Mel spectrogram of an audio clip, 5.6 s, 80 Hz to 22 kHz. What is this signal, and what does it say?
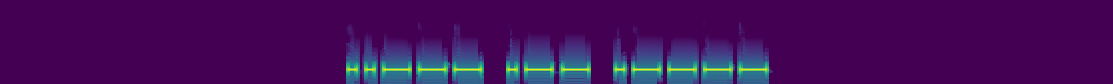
Morse code, heard as a keyed tone, about 27 wpm, 700 Hz. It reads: 2W1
